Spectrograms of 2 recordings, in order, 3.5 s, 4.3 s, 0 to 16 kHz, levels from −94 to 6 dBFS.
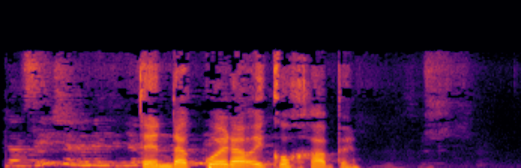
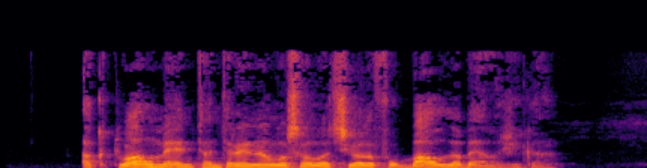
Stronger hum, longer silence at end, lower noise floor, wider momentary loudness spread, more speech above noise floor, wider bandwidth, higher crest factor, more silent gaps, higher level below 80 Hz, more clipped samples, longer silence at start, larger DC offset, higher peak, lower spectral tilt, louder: neither; about the same, 0.6 s vs 0.65 s; second, -56 dBFS vs -80 dBFS; about the same, 15 LU vs 16 LU; second, 40 dB vs 60 dB; about the same, 11.5 kHz vs 11.5 kHz; about the same, 18 dB vs 20 dB; neither; first, -42 dBFS vs -66 dBFS; neither; second, 0.05 s vs 0.55 s; neither; about the same, 0 dBFS vs -2 dBFS; about the same, -4.5 dB/octave vs -5.5 dB/octave; first, -16 LUFS vs -20 LUFS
